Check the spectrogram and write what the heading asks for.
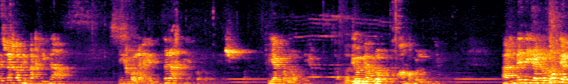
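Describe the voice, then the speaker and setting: A middle-aged woman pastor from Argentina with a Rioplatense Spanish accent, preaching a sermon of personal testimony, swinging between hushed and loud. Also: medium pitch, muffled recording. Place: church hall. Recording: echoey church hall from far off.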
